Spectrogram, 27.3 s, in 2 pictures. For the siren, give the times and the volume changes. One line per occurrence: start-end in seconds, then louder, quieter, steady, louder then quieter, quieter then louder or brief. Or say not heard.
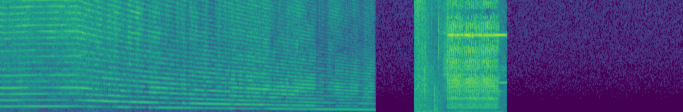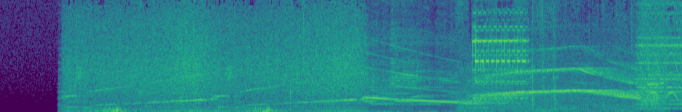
0.0-7.5 steady
14.8-27.2 steady.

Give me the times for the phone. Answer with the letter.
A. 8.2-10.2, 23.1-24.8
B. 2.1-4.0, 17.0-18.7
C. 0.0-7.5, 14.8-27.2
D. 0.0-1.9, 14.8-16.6
A.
